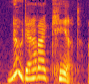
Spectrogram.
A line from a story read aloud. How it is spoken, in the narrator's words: snapped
